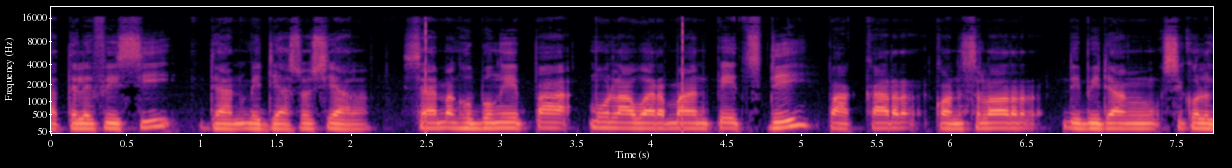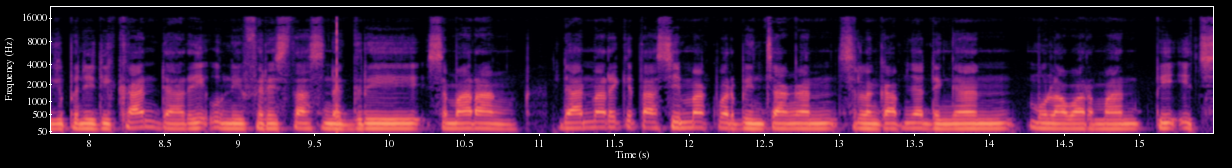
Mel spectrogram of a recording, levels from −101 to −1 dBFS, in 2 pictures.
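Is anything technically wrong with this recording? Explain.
Yes. Separate pieces of the audio were joined without their WAV headers being stripped, so each file header played as audio. The few dozen bytes of header data were read as sample values and played back as a burst of arbitrary amplitude. This produces a sharp, loud click or snap at 2.50 s, 4.21 s and 9.65 s. Each one marks where a new piece begins and cuts across whatever the sound is doing at that moment.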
